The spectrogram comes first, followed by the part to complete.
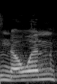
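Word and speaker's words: Nowun: other Hub I've decided his name is no one but it's spelled n o Wu n oh no one no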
